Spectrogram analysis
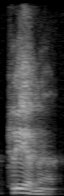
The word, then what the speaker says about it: Clíona: It's Gaelic, so it's clear now. The stress is on the eye.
